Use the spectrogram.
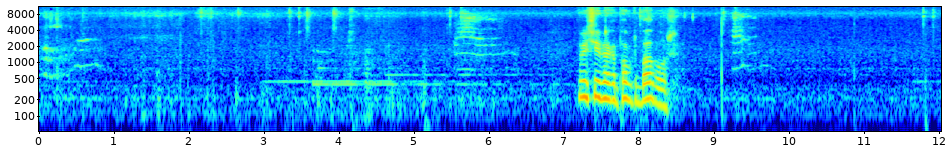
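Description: A house cat lets out a loud, insistent run of meows, about a second long, in a quiet room, with a person speaking softly before it.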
